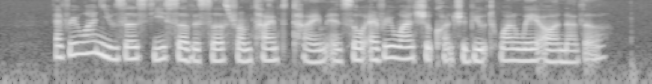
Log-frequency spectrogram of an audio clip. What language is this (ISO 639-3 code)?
eng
